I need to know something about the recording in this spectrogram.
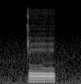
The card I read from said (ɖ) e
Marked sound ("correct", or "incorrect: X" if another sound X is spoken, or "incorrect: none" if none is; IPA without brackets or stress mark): incorrect: ʈ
